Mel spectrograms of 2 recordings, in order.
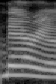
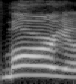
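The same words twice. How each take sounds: First: The first vowel is short, with Canadian vowels. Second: The first vowel is long and drawn out. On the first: The speaker calls it wrong. "my vowels are Canadian" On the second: The speaker calls it right. "I have to draw out the fucking Mario"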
